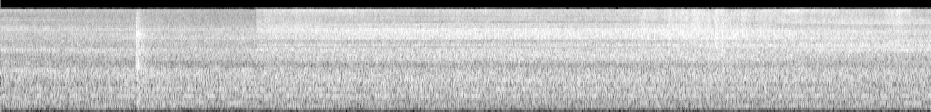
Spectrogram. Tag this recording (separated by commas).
inside a small room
